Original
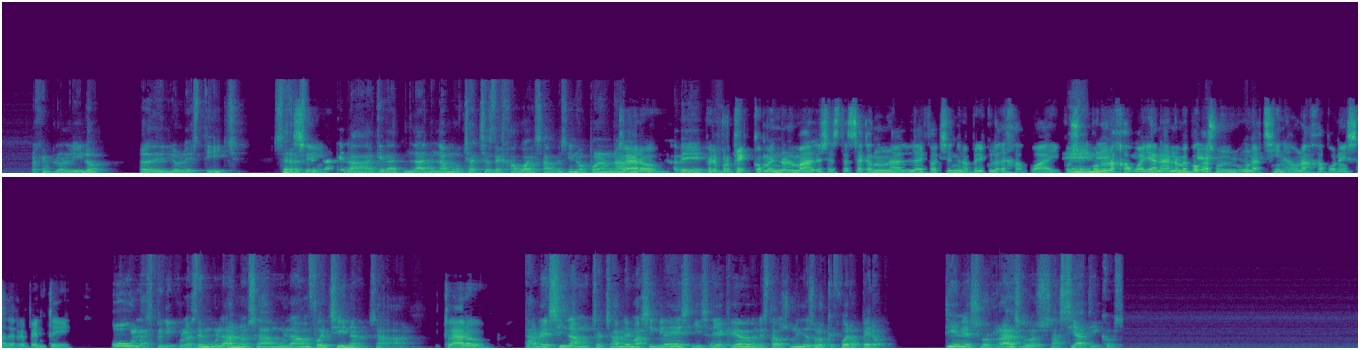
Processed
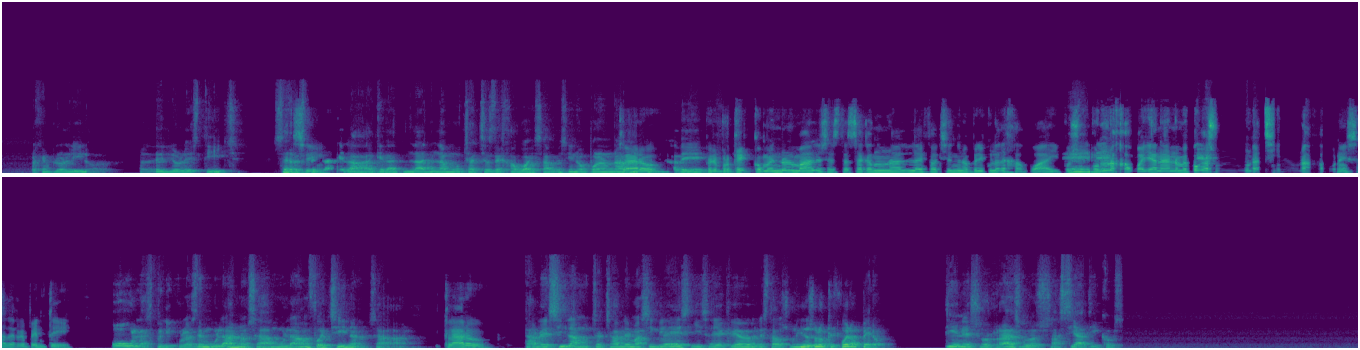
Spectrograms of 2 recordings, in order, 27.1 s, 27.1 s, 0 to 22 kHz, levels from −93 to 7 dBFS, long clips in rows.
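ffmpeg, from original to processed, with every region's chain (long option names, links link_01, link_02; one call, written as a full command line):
ffmpeg -i in.wav -filter_complex "[0:a]asettb=1/sr,asplit=3[link_01][link_02][link_03];[link_01]atrim=end=0.844[link_04];[link_02]atrim=start=0.84:end=1.54,asetpts=PTS-STARTPTS,afade=type=in:duration=0.004:curve=qsin,afade=type=out:start_time=0.696:duration=0.004:curve=qsin,acompressor=threshold=-37dB:ratio=20:attack=3.2:release=140:knee=1:detection=peak,bandreject=frequency=50:width_type=h:width=6,bandreject=frequency=100:width_type=h:width=6,bandreject=frequency=150:width_type=h:width=6,bandreject=frequency=200:width_type=h:width=6,bandreject=frequency=250:width_type=h:width=6,bandreject=frequency=300:width_type=h:width=6,bandreject=frequency=350:width_type=h:width=6,bandreject=frequency=400:width_type=h:width=6,bandreject=frequency=450:width_type=h:width=6,bandreject=frequency=500:width_type=h:width=6[link_05];[link_03]atrim=start=1.536[link_06];[link_04][link_05]acrossfade=duration=0.004:curve1=hsin:curve2=qsin[link_07];[link_07][link_06]acrossfade=duration=0.004:curve1=qsin:curve2=hsin,asettb=1/sr,asplit=3[link_08][link_09][link_10];[link_08]atrim=end=10.874[link_11];[link_09]atrim=start=10.87:end=13.35,asetpts=PTS-STARTPTS,afade=type=in:duration=0.004:curve=qsin,afade=type=out:start_time=2.476:duration=0.004:curve=qsin,aemphasis=mode=production:type=riaa,agate=range=-33dB:threshold=-26dB:ratio=16:release=100:detection=peak[link_12];[link_10]atrim=start=13.346[link_13];[link_11][link_12]acrossfade=duration=0.004:curve1=hsin:curve2=qsin[link_14];[link_14][link_13]acrossfade=duration=0.004:curve1=qsin:curve2=hsin,asettb=1/sr,asplit=3[link_15][link_16][link_17];[link_15]atrim=end=21.544[link_18];[link_16]atrim=start=21.54:end=22.19,asetpts=PTS-STARTPTS,afade=type=in:duration=0.004:curve=qsin,afade=type=out:start_time=0.646:duration=0.004:curve=qsin,acontrast=72,highpass=frequency=150:width=0.5412,highpass=frequency=150:width=1.3066,equalizer=frequency=250:width_type=q:width=4:gain=6,equalizer=frequency=460:width_type=q:width=4:gain=-4,equalizer=frequency=1100:width_type=q:width=4:gain=-6,equalizer=frequency=2600:width_type=q:width=4:gain=8,equalizer=frequency=4300:width_type=q:width=4:gain=-10,lowpass=frequency=6500:width=0.5412,lowpass=frequency=6500:width=1.3066[link_19];[link_17]atrim=start=22.186[link_20];[link_18][link_19]acrossfade=duration=0.004:curve1=hsin:curve2=qsin[link_21];[link_21][link_20]acrossfade=duration=0.004:curve1=qsin:curve2=hsin,lowpass=7300,equalizer=frequency=3300:width_type=o:width=0.97:gain=-14.5,volume=-6.5dB" out.wav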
